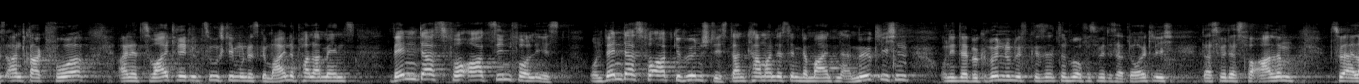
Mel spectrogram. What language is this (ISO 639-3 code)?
deu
